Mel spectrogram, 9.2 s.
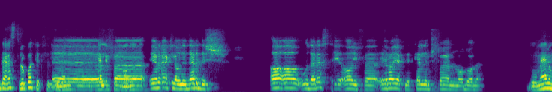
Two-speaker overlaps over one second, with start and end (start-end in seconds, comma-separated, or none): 0.9-2.4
